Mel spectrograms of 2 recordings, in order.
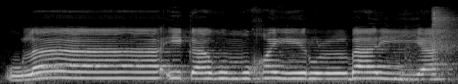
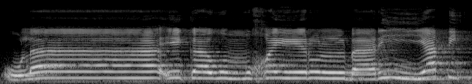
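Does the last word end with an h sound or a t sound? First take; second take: h sound; t sound. First: The last word ends with a soft h sound. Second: The last word ends with a full t sound. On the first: The reading stops at this word. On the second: The reading continues past this word.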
